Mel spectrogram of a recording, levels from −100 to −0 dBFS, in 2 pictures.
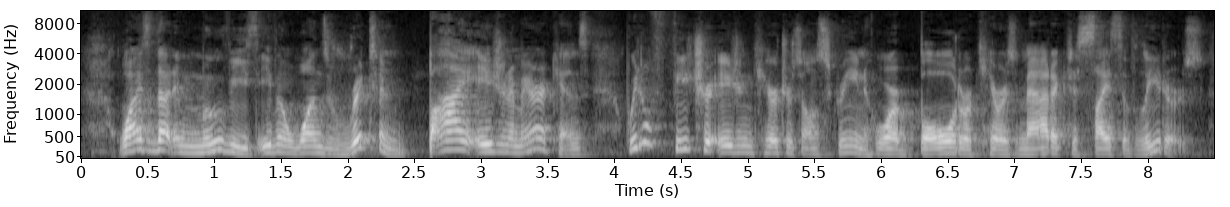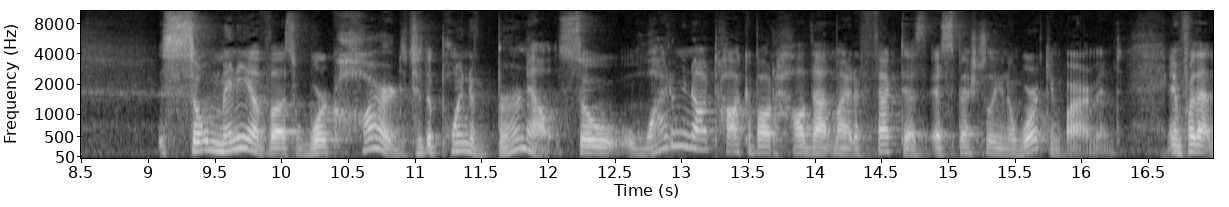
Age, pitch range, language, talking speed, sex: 30-49, 120-165 Hz, English, 200 wpm, male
